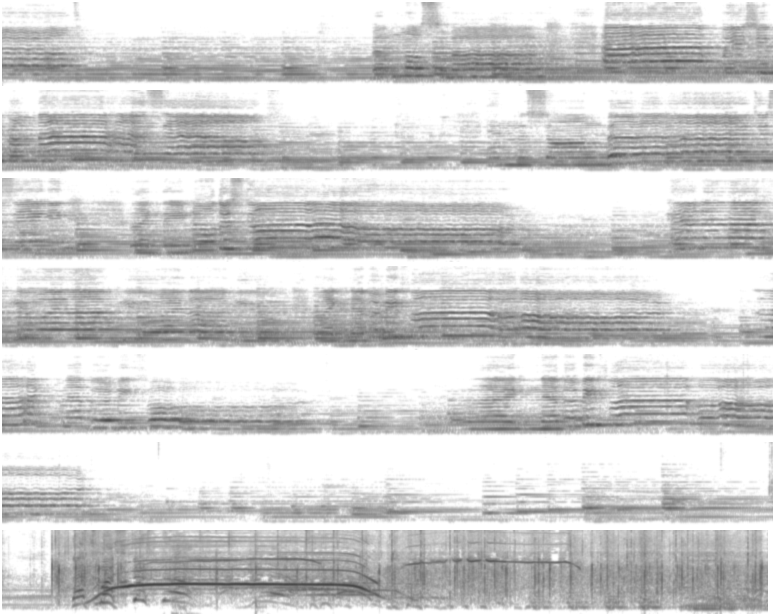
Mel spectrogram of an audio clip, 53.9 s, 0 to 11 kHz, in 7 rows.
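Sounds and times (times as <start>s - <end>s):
woman singing: 0.0s - 0.9s, 3.7s - 10.6s, 12.6s - 20.8s, 22.1s - 30.0s, 30.6s - 34.0s, 35.4s - 39.6s
piano accompaniment: 0.0s - 53.9s.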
